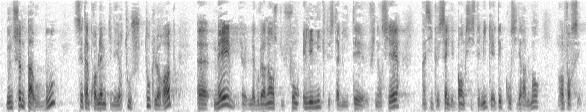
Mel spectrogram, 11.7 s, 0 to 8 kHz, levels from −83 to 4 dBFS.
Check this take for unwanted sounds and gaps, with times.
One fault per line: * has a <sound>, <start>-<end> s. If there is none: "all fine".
all fine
